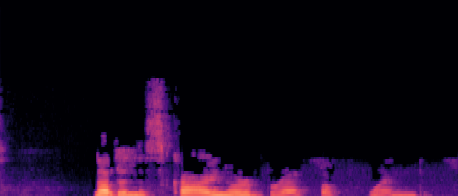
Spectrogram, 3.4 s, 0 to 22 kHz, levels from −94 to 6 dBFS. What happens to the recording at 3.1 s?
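At 3.1 s, two faults overlap. The first is damaged data in a compressed stream, lasting from 3.10 to 3.12 s. A corrupted stretch of the encoded stream makes the decoder misread its frames, lose sync and hunt for the next valid frame header. The result is a brief glitch, heard as a chirp, squawk, click or short hole. Unlike a plain dropout, it comes from the decoder losing its place in the stream, and it is over in about 20 ms.

Underneath it, the sound has been dull and boxy since 1.97 s and stays that way to the end, with nothing above 4.1 kHz. The level is a few decibels lower, and there is a new noise floor roughly 40 dB under the signal. The likely cause is the input switched to a poorer device, such as another microphone or a headset's call profile. What sets this apart from a low-pass filter or a codec bandwidth cut is that the band, level and background noise all change together at one instant, with no silence at the switch.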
